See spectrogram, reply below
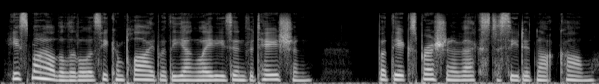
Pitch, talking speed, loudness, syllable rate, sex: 205 Hz, 200 wpm, -15 LUFS, 5.9 syllables/s, female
